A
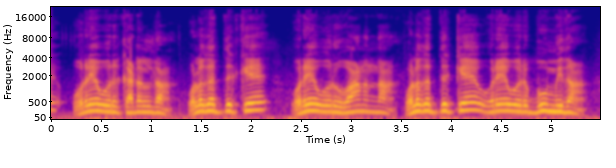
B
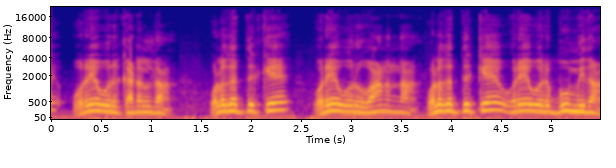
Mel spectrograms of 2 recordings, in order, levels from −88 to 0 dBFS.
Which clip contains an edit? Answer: A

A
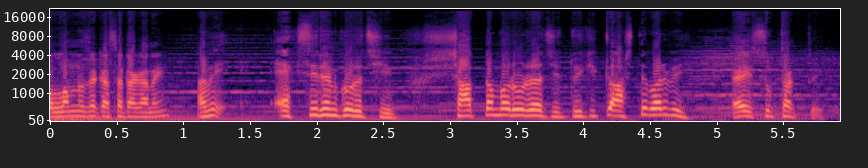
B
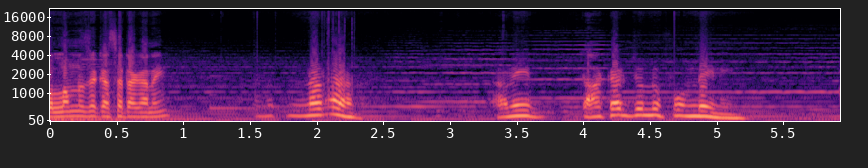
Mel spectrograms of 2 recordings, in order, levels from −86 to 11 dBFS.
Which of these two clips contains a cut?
A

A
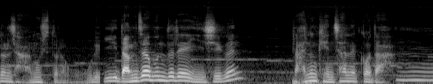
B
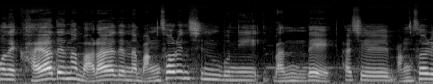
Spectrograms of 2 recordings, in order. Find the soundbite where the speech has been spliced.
A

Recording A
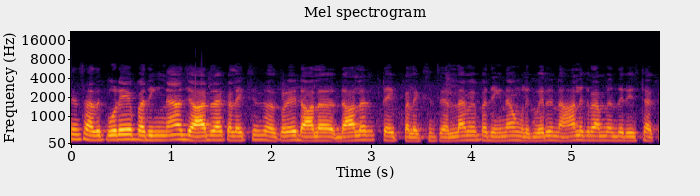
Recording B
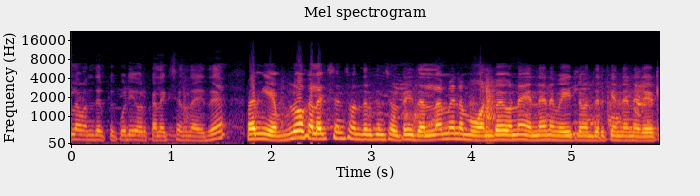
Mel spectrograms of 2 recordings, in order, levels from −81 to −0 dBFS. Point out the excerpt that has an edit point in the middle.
B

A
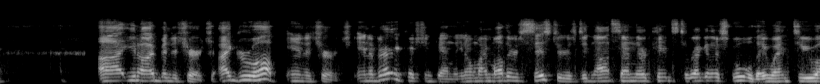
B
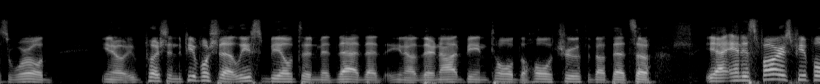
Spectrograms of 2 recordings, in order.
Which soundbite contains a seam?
A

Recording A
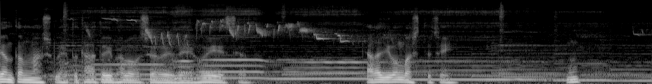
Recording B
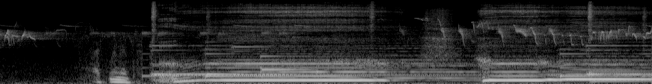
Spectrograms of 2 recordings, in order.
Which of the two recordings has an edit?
B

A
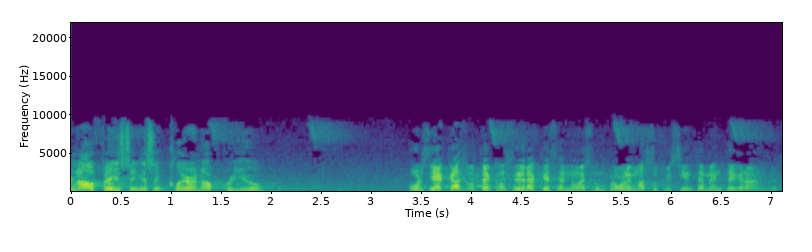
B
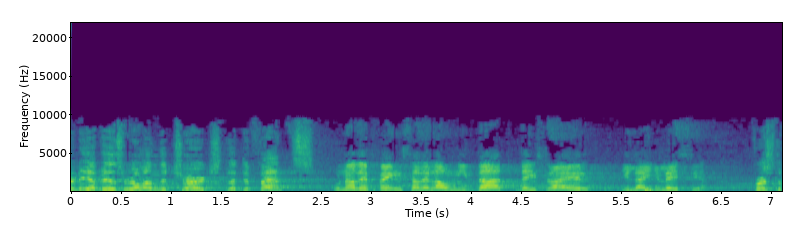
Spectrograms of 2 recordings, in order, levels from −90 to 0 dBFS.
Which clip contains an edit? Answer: A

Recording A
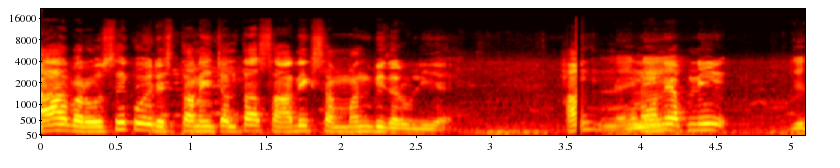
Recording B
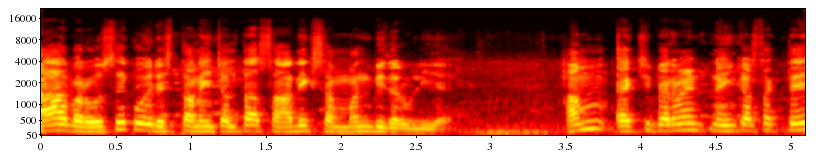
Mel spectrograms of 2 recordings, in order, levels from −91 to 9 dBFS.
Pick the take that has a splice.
A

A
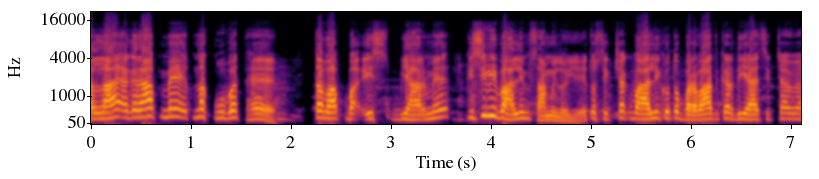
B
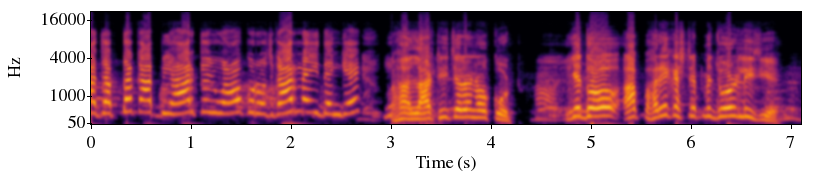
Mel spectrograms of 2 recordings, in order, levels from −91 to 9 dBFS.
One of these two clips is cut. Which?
B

